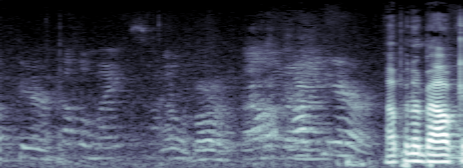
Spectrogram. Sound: faintly speaking

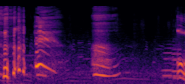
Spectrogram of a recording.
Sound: giggling

